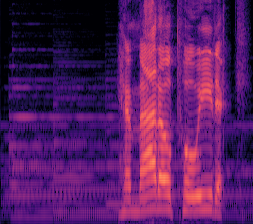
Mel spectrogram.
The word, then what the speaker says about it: hematopoietic: i you'd be like poi could be pronounced poey or poei eyes aren't always pronounced as i hematopoietic hematopoietic so that's it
